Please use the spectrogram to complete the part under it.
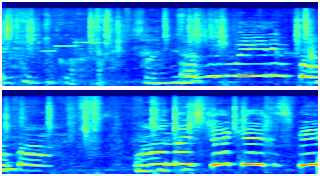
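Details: Malshi Poodle welcoming home its owner, giving a run of drawn-out, tonal, howl-like whines and yelps that rise and fall in short bursts, with brief gaps between them, indoors in a small room.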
